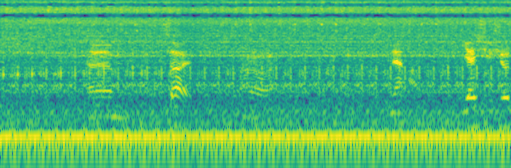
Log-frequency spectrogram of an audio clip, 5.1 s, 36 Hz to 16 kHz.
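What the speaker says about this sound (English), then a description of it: "yes, you shouldn't rev a cold engine" A cold V8 car engine idles with a steady low rumble, its throttle blipped through a linkage cable during an engine build check, running loud and close under brief talk.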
